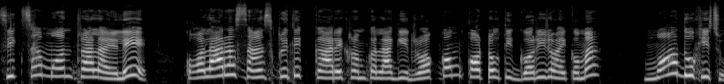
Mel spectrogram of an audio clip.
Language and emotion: Nepali, angry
